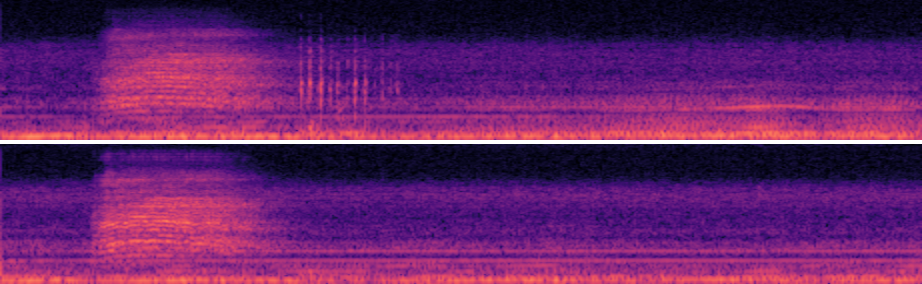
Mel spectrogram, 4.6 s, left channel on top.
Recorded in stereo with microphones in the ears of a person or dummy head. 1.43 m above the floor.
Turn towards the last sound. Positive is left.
turn(degrees=-50)  # may be behind; listen again after turning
